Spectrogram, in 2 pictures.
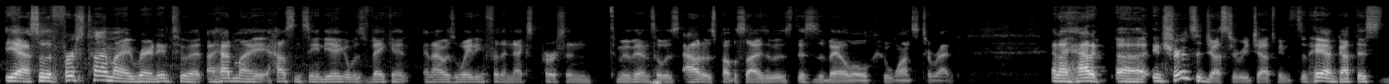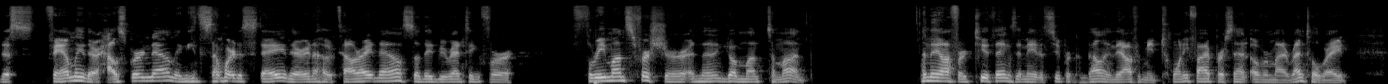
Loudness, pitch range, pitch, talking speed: -24 LUFS, 115-150 Hz, 130 Hz, 240 wpm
